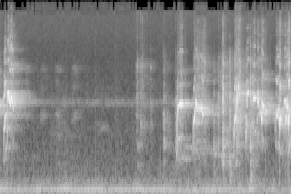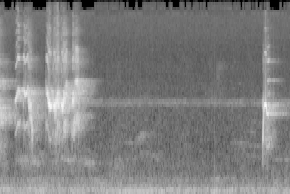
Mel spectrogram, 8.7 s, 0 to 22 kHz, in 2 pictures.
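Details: Sooty-headed bulbul chattering sharply in riwikan style on 7 April 2023; a single note, then about three seconds of fast, jumbled scratchy notes, followed by quiet and one last call.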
